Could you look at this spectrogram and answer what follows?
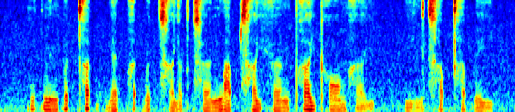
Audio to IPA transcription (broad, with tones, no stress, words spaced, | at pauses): kʷɐ˧k̚n̪ɪ˨˧ŋpɵ˥t̚t̪ʰɐ˥t̚ ɐ˨p̚jɛː˧p̚ hɐ˧t̚wɵ˧t̚t͡sʰɐ˨˩j ɐ˨˥k̚t͡sʰœː˨˥nwaː˨p̚t͡sʰɐ˧j hœː˨ŋpʰɐ˥jpʰɔː˧mhɐ˨˩j | jiː˨˩ t͡sʰɐ˨p̚t̪ʰɐ˨p̚ e˨j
